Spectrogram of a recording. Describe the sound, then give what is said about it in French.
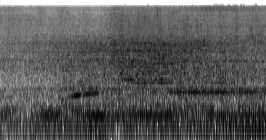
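A Zodiac inflatable boat's motor drones as the craft heads out toward a fin whale, a steady, loud, unbroken hum that holds level throughout with no voices. “Là, ils partent avec euh, le Zodiac euh, direction le Rorcal commun, qui replonge quand même très régulièrement”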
